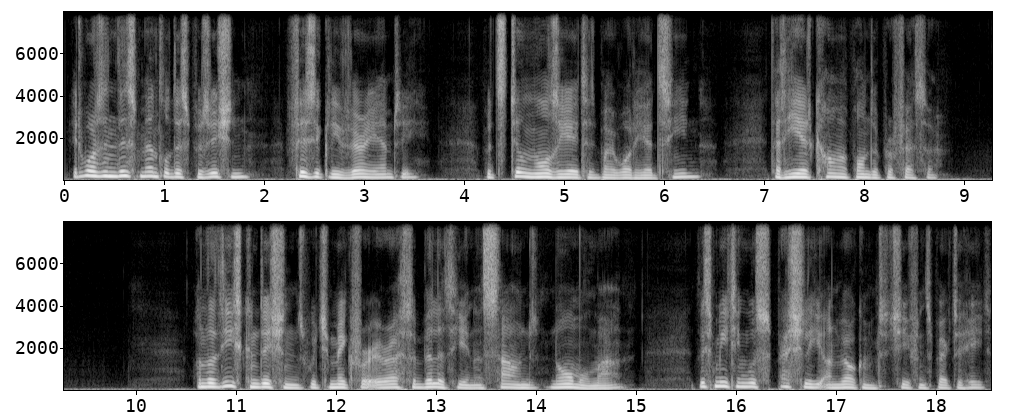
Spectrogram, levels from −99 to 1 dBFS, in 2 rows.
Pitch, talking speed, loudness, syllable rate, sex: 150 Hz, 145 wpm, -18 LUFS, 5.4 syllables/s, male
